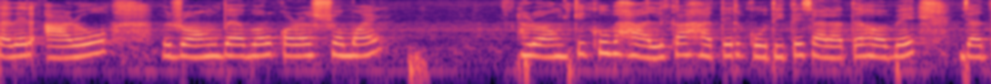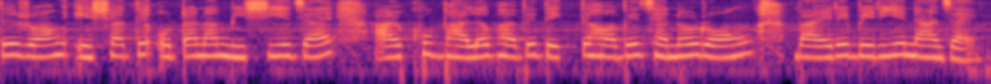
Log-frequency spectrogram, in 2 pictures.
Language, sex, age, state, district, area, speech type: Bengali, female, 18-30, West Bengal, Howrah, urban, spontaneous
